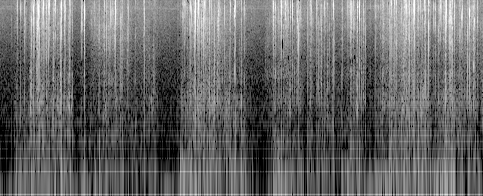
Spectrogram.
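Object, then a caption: Hollow spiky rubber half-dome balance pod. Long chrome nails scratch and tap across a hollow, spiky rubber half-dome balance pod. The result is a dense, continuous run of quick scratchy, crackling strokes with a deep, muffled low-end thump under them. Brief quieter gaps break up the texture.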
